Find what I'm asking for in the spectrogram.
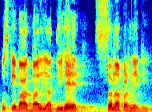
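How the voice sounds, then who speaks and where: A man teaching how to pronounce prayer phrases, explaining quickly and then reciting each phrase slowly and drawn out. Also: fairly low pitch, dark tone. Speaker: religious teacher. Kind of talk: pronunciation lesson on prayer phrases. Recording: echoey room, faint background noise.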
